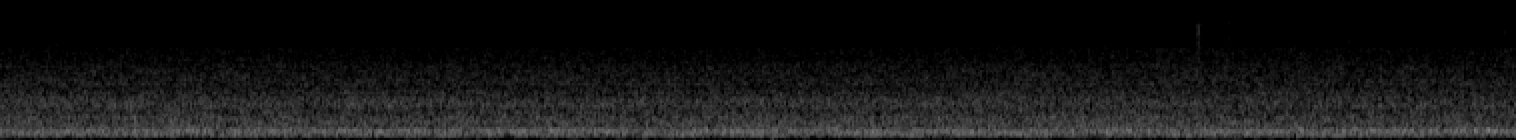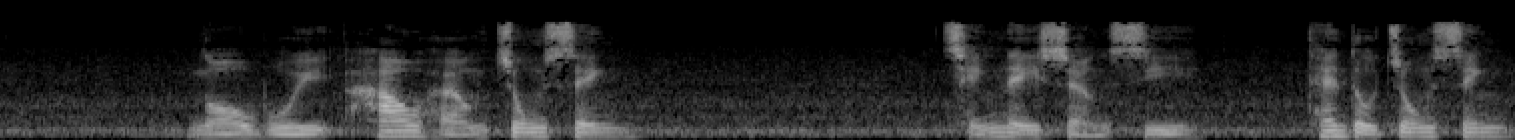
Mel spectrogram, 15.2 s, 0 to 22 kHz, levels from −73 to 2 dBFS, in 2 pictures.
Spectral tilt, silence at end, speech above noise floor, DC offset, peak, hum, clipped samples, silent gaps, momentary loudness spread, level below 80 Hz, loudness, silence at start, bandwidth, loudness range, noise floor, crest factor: -3 dB/octave; 0 s; 20 dB; under 0.1%; -6 dBFS; none; under 0.1%; none; 22 LU; -72 dBFS; -26 LUFS; 0 s; 11.5 kHz; 19 LU; -46 dBFS; 26 dB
